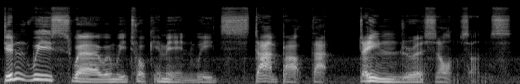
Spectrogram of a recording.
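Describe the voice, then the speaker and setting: Man voicing a blustering middle-aged uncle, croaky, snapping, tense, angry, panicky, audiobook character. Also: mid-range voice, big pitch swings, takes it slowly, pitched above the performer's own voice, heavily acted. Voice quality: croaking, forceful. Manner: sneering, snapping, roaring.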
